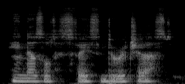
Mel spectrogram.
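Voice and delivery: ordinary delivery

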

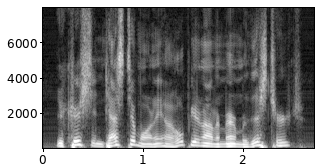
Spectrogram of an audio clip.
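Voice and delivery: ordinary talk, nothing marked

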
